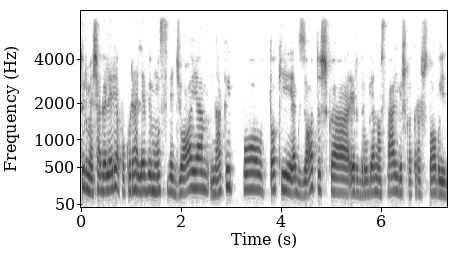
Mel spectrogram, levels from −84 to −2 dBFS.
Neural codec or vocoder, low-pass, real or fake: none; 7.2 kHz; real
